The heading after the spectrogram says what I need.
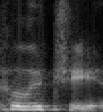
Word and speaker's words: Colucci: How do you pronounce it? Is Colucci? Is that right? Yeah, Colucci.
